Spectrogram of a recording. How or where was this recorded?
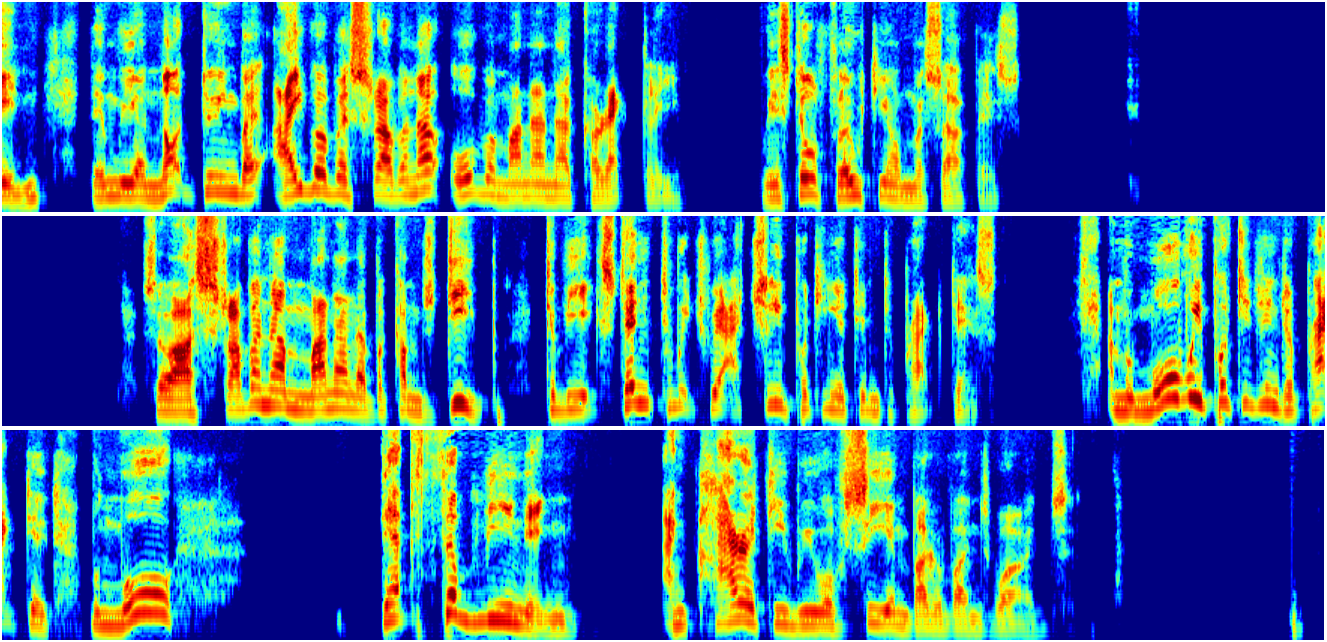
video call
